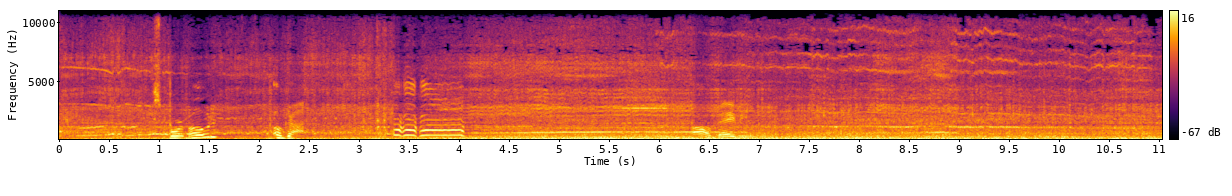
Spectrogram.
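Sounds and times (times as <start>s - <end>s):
electric motor whine: 0.0s - 11.0s
wind noise: 0.0s - 11.0s.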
